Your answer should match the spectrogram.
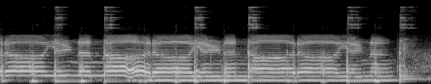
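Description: A man singing a devotional chant in long, held, ornamented phrases, with sharp jingling strikes from a hand-held jingle instrument about every half second to second, over a steady low drone.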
